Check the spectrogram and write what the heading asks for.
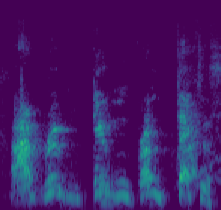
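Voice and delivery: hammed-up Yosemite Sam Texan bluster. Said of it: "just been Yosemite Sam".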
